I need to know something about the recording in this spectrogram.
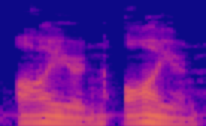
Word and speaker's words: iron: This one's a weird word. Iron. There's no R. There's no R at all.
